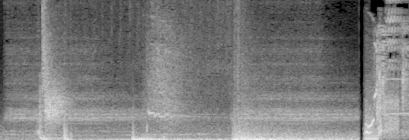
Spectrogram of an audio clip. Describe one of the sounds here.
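A rocket launcher fires.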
